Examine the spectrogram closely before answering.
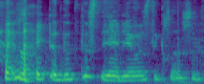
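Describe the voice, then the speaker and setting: A man's voice: high-pitched, animated, fast talker, a little mellow, faint music behind. A man chatting casually with friends during a game playthrough.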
